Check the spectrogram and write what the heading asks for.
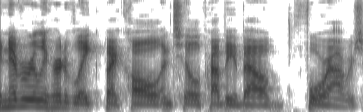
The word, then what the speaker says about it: Baikal: gonna Russia this is Lake Baikal Bai KL Lake Baikal is on the conspiracy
